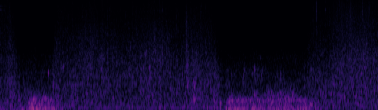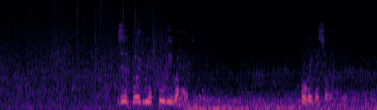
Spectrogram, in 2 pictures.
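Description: Water splashes and swishes as a swimmer paddles through it.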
